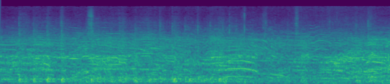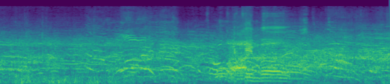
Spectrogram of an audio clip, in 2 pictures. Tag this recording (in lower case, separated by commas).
speech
